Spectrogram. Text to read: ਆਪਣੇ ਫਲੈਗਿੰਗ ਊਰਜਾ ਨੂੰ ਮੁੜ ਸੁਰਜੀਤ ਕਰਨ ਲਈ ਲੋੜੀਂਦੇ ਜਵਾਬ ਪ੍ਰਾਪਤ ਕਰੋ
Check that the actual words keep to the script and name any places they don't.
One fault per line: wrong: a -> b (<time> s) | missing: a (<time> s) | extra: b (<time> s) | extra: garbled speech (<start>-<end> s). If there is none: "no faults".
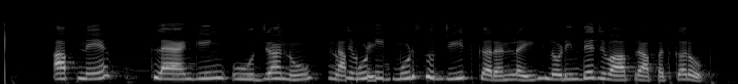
extra: garbled speech (3.3-3.9 s)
